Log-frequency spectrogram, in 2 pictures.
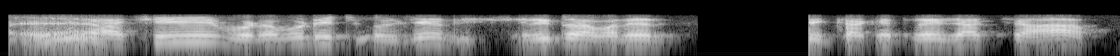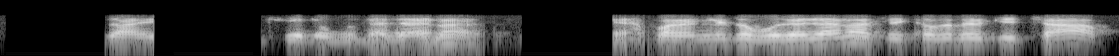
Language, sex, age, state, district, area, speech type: Bengali, male, 60+, West Bengal, Paschim Bardhaman, urban, conversation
